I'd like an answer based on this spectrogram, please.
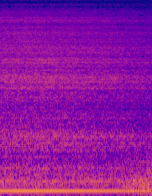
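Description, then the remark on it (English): A dishwasher runs with a steady, unchanging drone: a low mechanical hum beneath a broad hiss of water and motor noise, constant throughout, with no voices. “The dishwasher.”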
